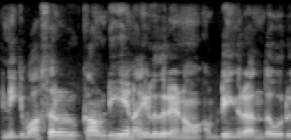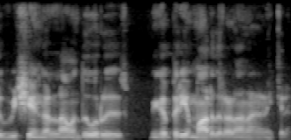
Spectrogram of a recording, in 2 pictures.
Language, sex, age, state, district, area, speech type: Tamil, male, 30-45, Tamil Nadu, Coimbatore, urban, spontaneous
